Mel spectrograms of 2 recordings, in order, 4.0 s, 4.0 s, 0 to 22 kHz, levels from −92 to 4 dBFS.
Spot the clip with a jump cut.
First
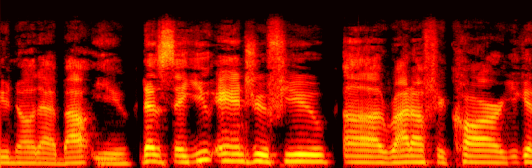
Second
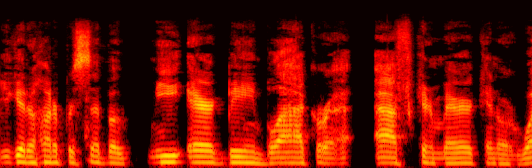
first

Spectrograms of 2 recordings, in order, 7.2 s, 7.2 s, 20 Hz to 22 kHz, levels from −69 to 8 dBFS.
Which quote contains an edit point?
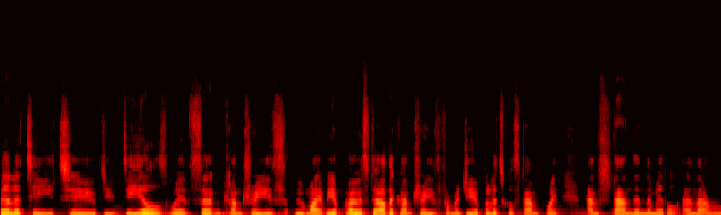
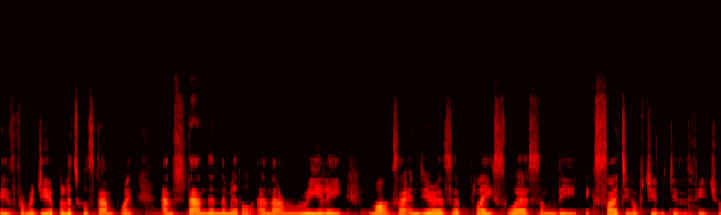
first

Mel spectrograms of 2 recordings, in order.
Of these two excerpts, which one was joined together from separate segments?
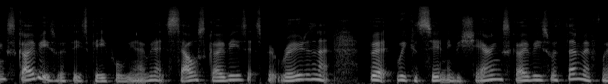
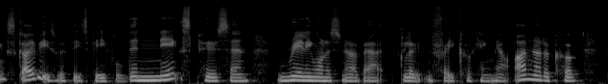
second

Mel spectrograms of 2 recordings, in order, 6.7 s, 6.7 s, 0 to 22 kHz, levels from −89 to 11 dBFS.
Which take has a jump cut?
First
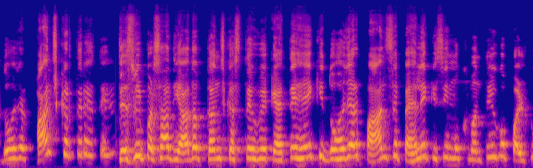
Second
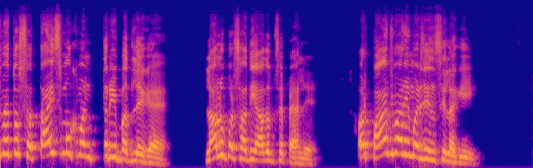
first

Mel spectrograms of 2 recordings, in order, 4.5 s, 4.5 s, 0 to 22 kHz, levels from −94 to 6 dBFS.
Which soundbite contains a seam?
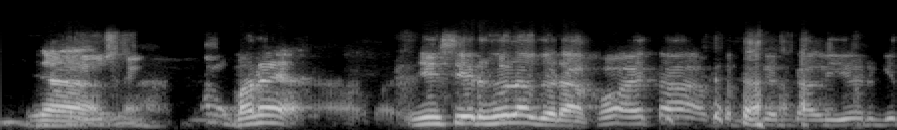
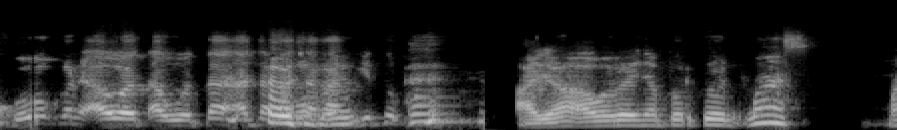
second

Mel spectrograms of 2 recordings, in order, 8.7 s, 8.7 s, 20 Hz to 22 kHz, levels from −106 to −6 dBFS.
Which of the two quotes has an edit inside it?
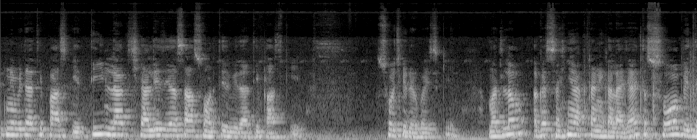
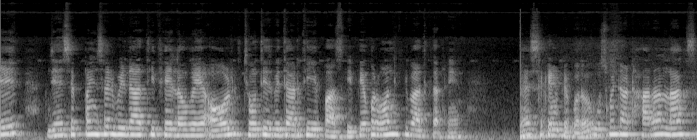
second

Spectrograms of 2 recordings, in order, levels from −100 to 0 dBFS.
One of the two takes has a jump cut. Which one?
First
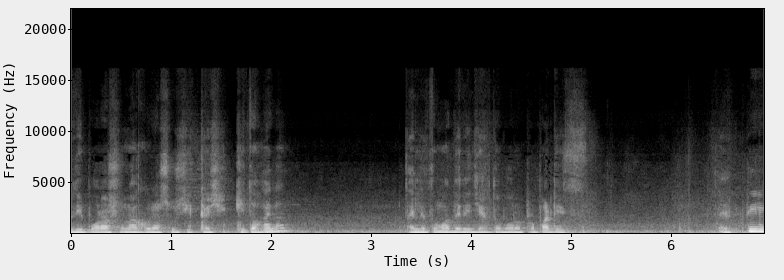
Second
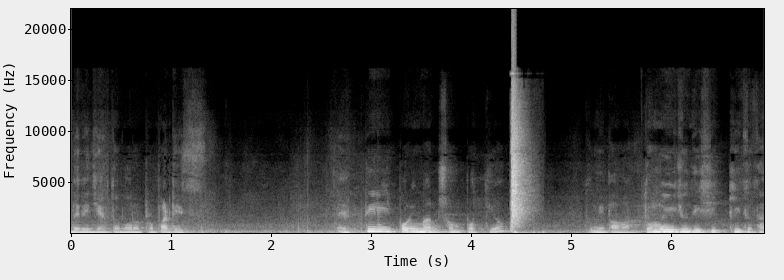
second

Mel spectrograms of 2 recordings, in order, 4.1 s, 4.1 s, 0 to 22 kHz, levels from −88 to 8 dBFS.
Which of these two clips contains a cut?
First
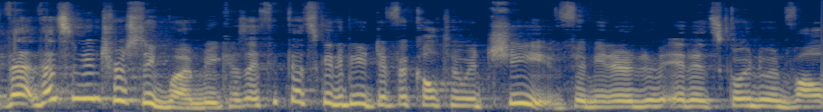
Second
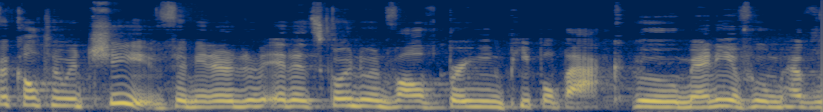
second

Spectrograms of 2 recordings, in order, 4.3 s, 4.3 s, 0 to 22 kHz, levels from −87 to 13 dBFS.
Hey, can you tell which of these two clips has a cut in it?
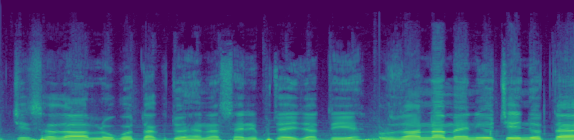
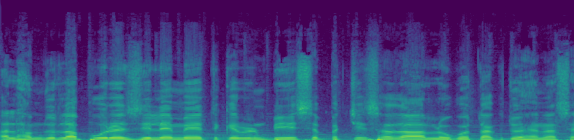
first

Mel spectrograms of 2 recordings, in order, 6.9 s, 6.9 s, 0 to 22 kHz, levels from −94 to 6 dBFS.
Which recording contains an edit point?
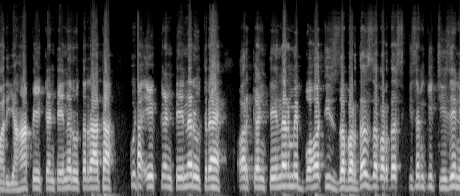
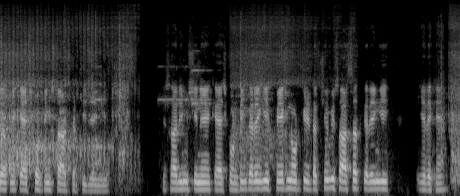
first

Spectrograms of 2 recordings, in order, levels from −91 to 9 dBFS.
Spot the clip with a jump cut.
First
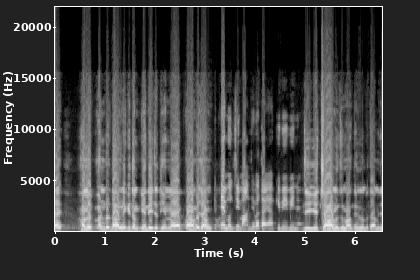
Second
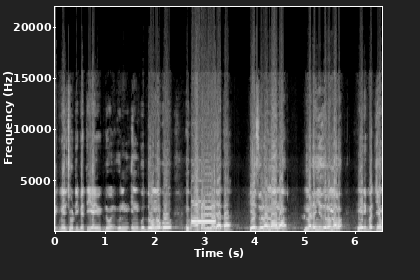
first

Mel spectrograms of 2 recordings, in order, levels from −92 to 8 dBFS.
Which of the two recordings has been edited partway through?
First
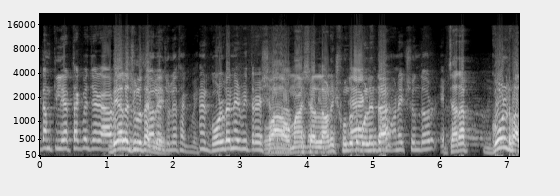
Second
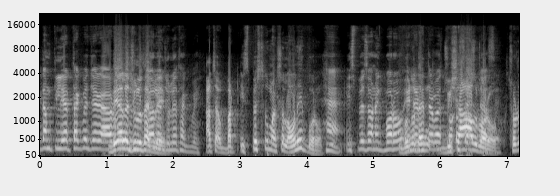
first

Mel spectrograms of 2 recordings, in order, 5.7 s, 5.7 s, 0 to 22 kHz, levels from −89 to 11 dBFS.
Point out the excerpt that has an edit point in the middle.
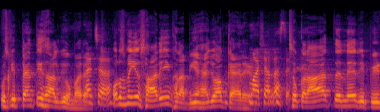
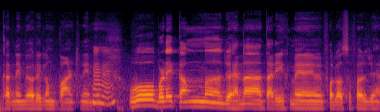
first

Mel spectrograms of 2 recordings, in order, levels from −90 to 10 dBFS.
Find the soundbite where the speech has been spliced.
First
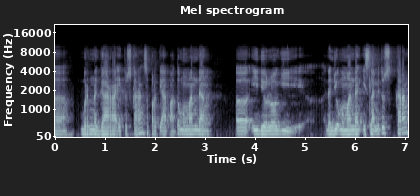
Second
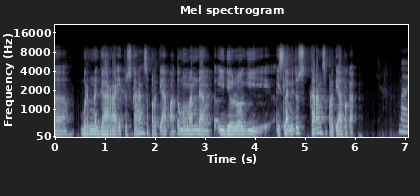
second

